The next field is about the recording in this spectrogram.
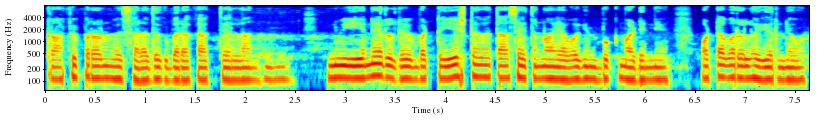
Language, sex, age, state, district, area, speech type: Kannada, male, 18-30, Karnataka, Yadgir, rural, spontaneous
